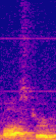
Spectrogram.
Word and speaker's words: Bostrom: Well, and that, and there's a lot of assumptions built into, I always mispronounce Bostrom's name, right? How do you say it again? Is it Bostrom?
